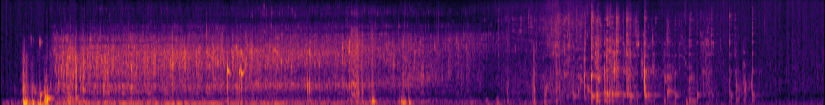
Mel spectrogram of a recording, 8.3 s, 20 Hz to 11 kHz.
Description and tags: Experiments In Sink 1
I placed a small electret condenser mic in a plastic bag and submerged it in the sink. I then removed the plug, this is the sound, at first from under-water then dry as the glugging starts...now I am not happy with the fidelity and am tempted to put an expensive stereo mic in there, what have I started?
water, experiment, glug, sink, plug, suck, gurgle, sucking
